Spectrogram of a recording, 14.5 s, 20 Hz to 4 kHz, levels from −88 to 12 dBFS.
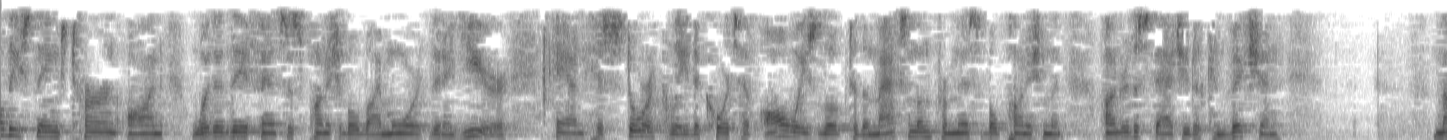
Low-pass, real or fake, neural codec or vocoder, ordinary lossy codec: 3.6 kHz; real; none; MP3, 16 kbps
